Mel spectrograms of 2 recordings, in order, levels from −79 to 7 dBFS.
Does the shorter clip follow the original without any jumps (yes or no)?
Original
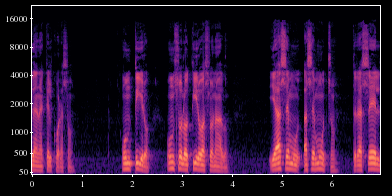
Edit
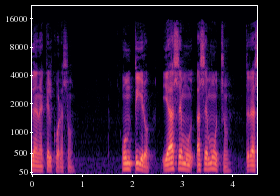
no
